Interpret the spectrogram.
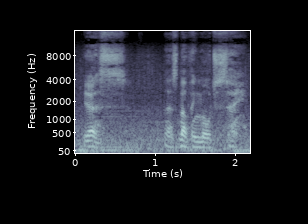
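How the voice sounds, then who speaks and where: A male actor playing a stoic, battle-weary Viking warrior leader in a video game, speaking gravely and solemnly. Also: medium pitch, steady tone, measured pace, noisy background, natural voice. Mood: somber. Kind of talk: dramatic video game acting.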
